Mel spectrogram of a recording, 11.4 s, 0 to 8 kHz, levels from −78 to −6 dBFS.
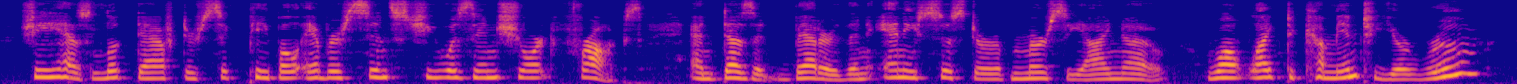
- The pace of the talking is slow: No, average, 165 wpm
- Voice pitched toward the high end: Yes, high, 230 Hz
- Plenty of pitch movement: No, average, 3.4 semitones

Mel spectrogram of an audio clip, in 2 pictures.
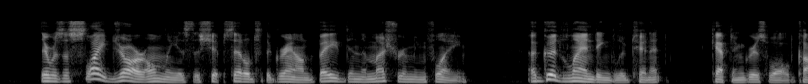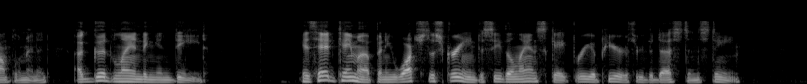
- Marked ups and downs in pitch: No, average, 4.7 semitones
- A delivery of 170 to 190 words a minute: Yes, average, 180 wpm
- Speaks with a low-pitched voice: Yes, low, 120 Hz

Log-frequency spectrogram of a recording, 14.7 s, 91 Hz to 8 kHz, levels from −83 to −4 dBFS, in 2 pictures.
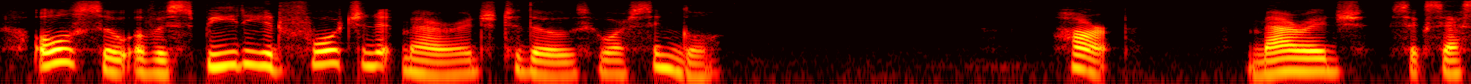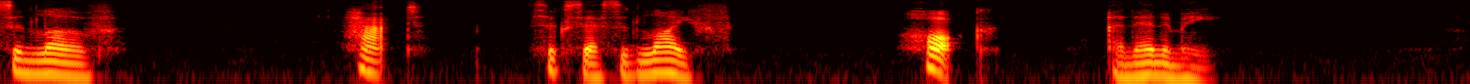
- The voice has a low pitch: No, medium, 160 Hz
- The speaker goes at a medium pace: No, slow, 100 wpm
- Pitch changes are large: No, average, 4.3 semitones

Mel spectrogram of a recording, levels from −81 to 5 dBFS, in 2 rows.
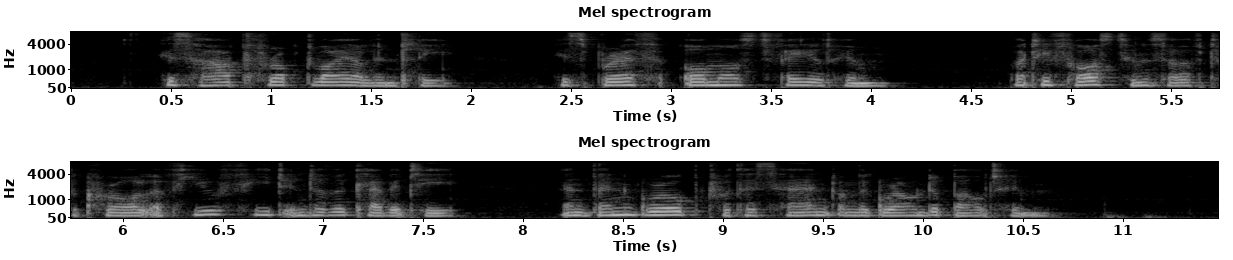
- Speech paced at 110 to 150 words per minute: No, average, 165 wpm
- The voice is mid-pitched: Yes, medium, 165 Hz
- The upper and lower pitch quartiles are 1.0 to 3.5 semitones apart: Yes, average, 2.7 semitones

